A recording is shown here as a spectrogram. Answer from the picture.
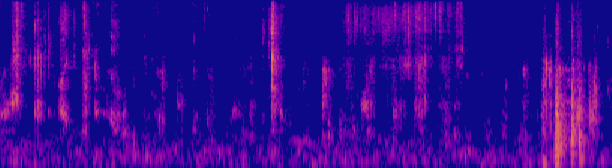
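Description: Close-up crunching and chewing of crispy fried fish batter, bitten and chewed in the mouth with many small crackles. A louder crackle comes about five and a half seconds in as a piece of the battered fish is torn off.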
